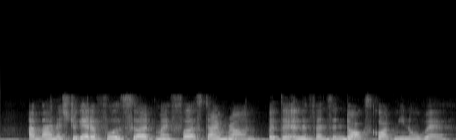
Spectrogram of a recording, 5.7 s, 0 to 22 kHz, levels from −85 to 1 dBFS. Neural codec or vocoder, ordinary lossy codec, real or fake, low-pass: none; none; real; 7.2 kHz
